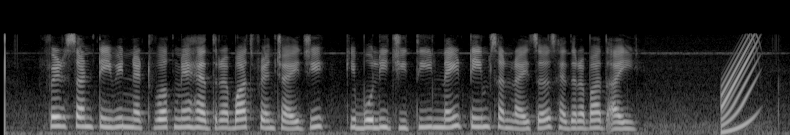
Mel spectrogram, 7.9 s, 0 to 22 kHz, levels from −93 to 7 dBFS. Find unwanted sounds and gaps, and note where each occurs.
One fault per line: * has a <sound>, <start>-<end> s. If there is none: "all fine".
* has a chirp, 7.2-7.6 s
